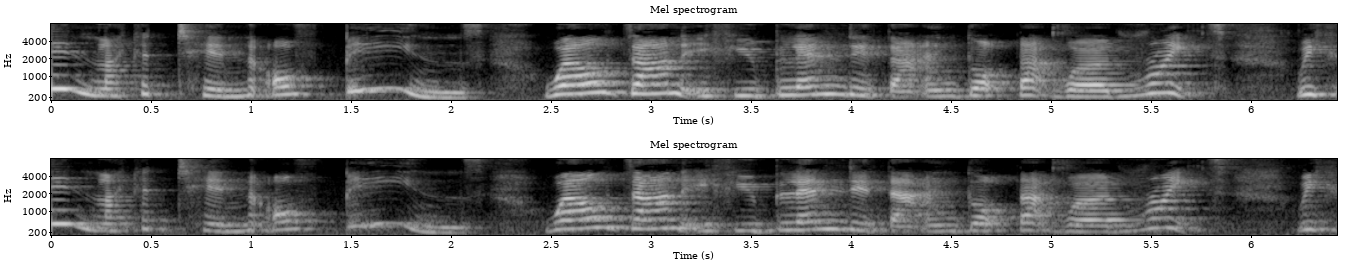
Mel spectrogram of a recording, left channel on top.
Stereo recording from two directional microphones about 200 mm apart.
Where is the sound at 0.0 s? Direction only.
30° left (ahead or behind).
